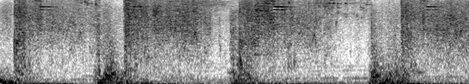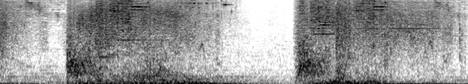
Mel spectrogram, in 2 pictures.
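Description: An axe bashes down a door: about six loud, heavy blows at uneven intervals, each a splintering crash of wood that rings on briefly before the next strike. No one speaks.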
